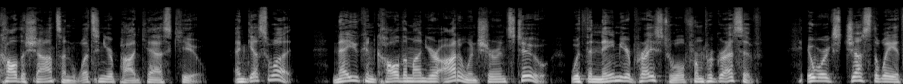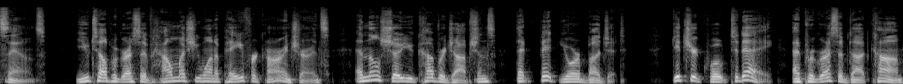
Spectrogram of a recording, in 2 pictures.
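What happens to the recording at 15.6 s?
Nothing goes wrong at 15.6 s; the speech there plays through intact, with no dropout, glitch or other fault at that point.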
